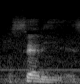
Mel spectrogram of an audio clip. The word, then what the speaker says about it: cedi: CEDI, C-E-D-I, but it's pronounced cedi.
